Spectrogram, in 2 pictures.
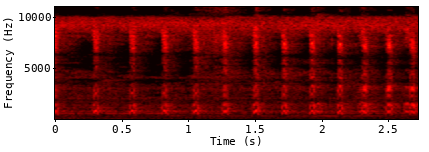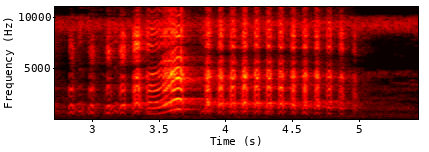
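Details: Rapid even series of short pulsed notes, about four per second, building into a loud harsh honk and continuing pulses, from a great hornbill visiting Pathanamthitta.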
